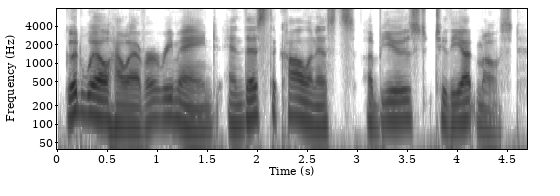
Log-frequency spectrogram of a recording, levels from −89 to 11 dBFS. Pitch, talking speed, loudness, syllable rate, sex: 110 Hz, 155 wpm, -19 LUFS, 4.9 syllables/s, male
